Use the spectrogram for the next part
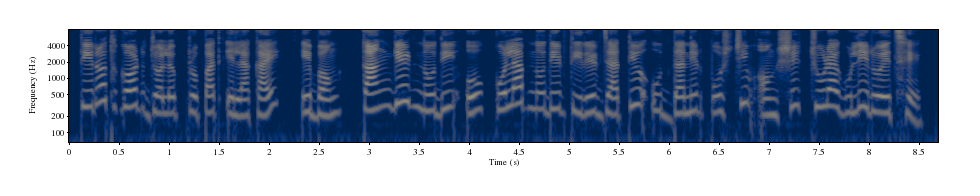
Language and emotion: Bengali, neutral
